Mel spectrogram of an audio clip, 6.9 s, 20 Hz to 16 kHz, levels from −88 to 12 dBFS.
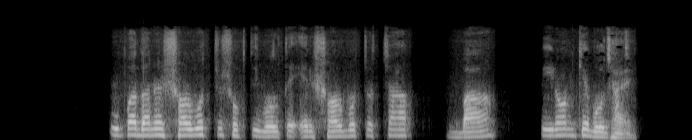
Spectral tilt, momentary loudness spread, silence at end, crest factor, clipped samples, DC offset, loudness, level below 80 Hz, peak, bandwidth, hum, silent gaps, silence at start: -6.5 dB/octave; 10 LU; 0.55 s; 20 dB; under 0.1%; under 0.1%; -19 LUFS; -54 dBFS; 0 dBFS; 8 kHz; none; none; 1.1 s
